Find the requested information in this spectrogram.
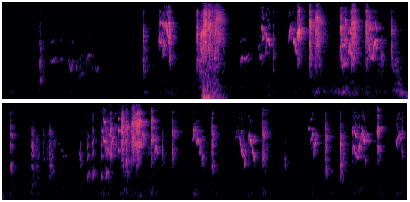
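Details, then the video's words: Happy budgerigar chatter: sparse faint chirps, a sharp loud click, then lively bursts of buzzy, clicking warbles and squeaks repeated in quick succession. "happy budgie sounds"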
